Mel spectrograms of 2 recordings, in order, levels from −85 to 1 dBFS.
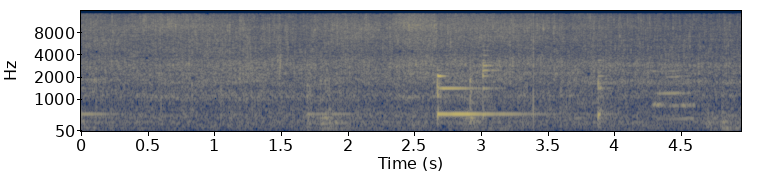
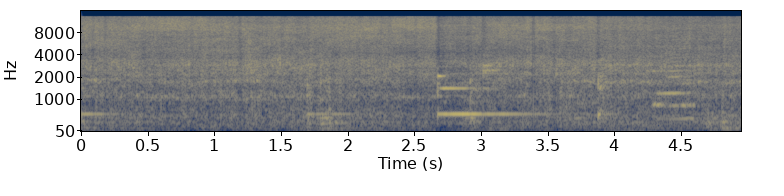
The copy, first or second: second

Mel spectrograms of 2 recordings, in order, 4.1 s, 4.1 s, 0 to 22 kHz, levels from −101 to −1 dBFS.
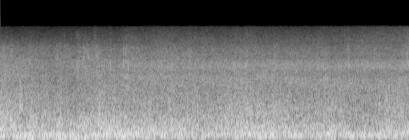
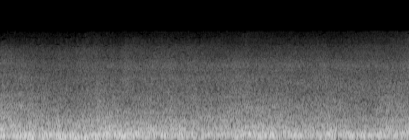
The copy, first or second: second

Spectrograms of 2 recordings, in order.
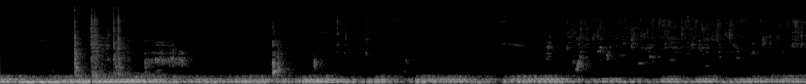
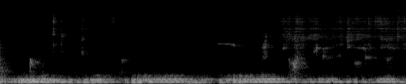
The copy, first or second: second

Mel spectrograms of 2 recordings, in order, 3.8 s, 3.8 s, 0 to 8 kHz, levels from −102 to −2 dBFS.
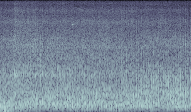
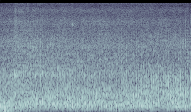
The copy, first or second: second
